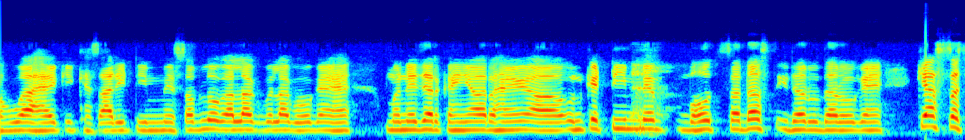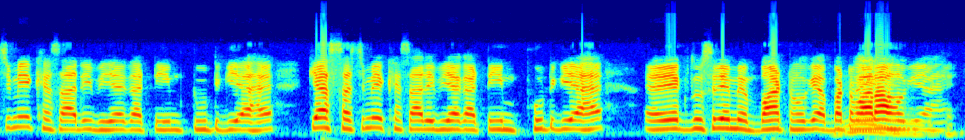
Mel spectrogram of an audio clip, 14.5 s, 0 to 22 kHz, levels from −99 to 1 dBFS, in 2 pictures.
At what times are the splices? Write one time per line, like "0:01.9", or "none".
none

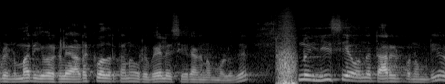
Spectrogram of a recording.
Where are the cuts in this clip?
0:02.7

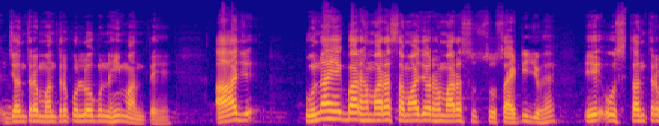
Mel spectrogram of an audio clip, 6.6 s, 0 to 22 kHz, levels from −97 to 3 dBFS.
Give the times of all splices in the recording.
none

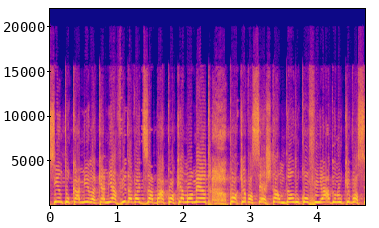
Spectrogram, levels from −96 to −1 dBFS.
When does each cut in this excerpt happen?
none

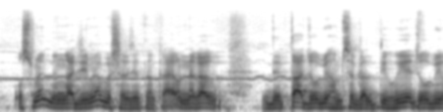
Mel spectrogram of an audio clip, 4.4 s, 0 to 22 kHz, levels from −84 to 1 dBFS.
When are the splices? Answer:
none

